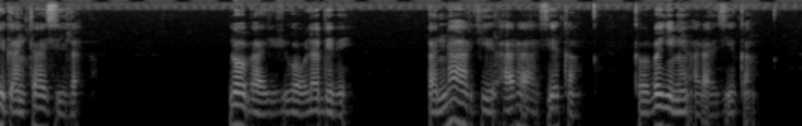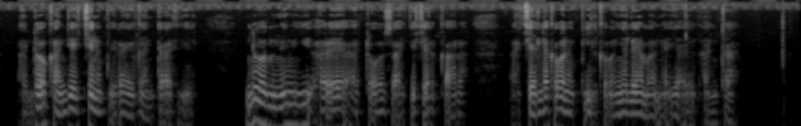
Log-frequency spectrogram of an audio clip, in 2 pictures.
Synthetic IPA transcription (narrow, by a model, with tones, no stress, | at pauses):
e˨ɡa˨ntaː˦zi˨e˨la˦ | no˦ba˨ja˨la˦bɛ˦be˨ | b̥a˨na˦˨ɾd͡ʒi˨ʔa˨ɾa̰ː˦˨zi˦e˦ka˨ŋ | ka˨ba˨ba˦ji˦mɨ˦ʔa̰˨ɾa̰ː˨zi˦e˦ka̰˨ŋ | a˨dɔ˦ka˨ndɪ˦ɛ˦t͡ʃɛ˦nɨ˨k͡pḛ˨ɾʔa˦˨ji˨ɡa˨nta̰ː˦si˦ɛ̰˨ | nɨ˦ba˨mɨ˨nɨ˦ji˦ʔa˨ɾʔa̰˦ja˦ʔa˨tɔ̰˨˦za̰ː˨t͡ʃɛ˦t͡ʃɛ̰˦ɾka̰ː˨ɾa˦ | a˨t͡ʃɛ˨lːa˦ka˨ba˦nɨ˨pi˦lɨ˦ka˨ba˨ɲɛ˦la˦lɨ˦ba˨na̰˨˦ja̰˦˨jḭ˨ɡa˨ntaː˦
